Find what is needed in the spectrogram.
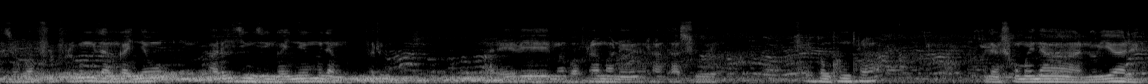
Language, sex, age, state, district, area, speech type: Bodo, male, 45-60, Assam, Udalguri, rural, spontaneous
